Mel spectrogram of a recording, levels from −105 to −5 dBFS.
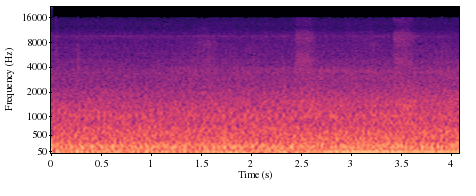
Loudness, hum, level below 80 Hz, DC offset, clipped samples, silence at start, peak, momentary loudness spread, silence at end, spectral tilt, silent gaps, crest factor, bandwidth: -27 LUFS; none; -28 dBFS; under 0.1%; under 0.1%; 0 s; -12 dBFS; 2 LU; 0 s; -7.5 dB/octave; none; 12 dB; 11 kHz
